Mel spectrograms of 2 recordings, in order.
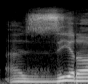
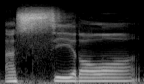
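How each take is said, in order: First: The first consonant sounds between z and s. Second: The first consonant is a heavy emphatic s. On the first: "antara zain dan uh, sin" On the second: "dengan huruf shad"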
